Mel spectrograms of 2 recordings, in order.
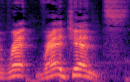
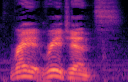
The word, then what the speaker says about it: reagents: These are rare gents. These are rare gents. They don't harass people. No, these are... How do you pronounce that? Reagents.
